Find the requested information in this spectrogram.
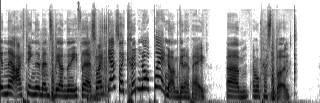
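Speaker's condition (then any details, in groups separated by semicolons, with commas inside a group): No condition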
